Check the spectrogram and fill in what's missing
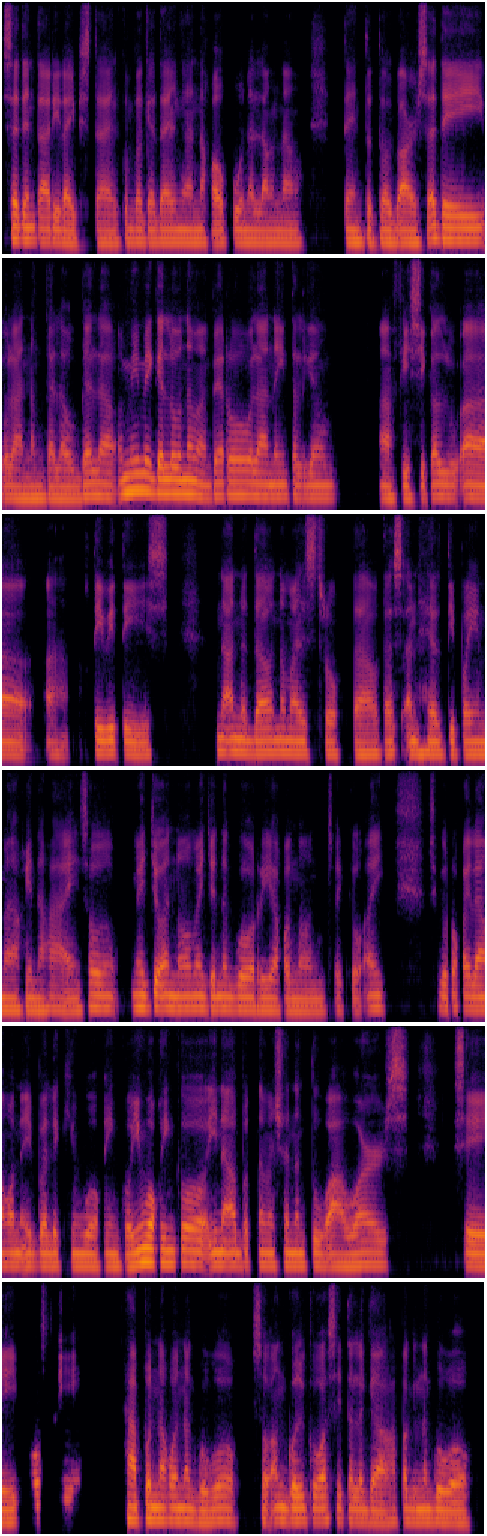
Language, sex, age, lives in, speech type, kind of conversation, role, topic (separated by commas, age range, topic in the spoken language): Filipino, male, 25-29, Philippines, conversation, advice, user, Paano ko maisasama ang mga libangan sa abalang araw-araw ko?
